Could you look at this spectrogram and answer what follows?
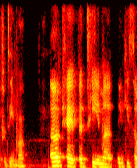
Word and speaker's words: Fatima: And my name is pronounced Fatima. I know some people say Fatima, which is fine, but I pronounce it Fatima.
